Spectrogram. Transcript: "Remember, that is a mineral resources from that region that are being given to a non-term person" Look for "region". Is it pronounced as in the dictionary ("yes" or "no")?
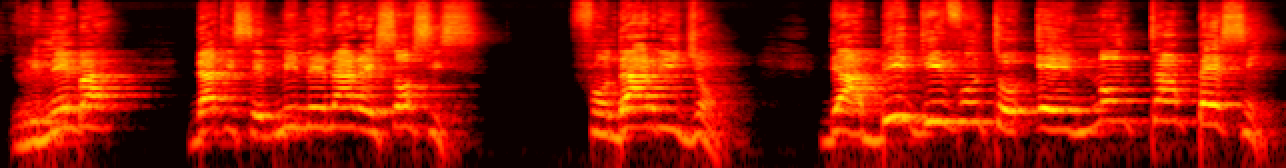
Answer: yes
